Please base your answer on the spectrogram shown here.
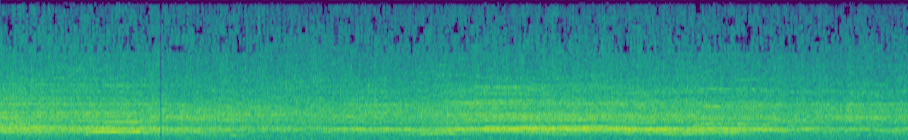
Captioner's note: applause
